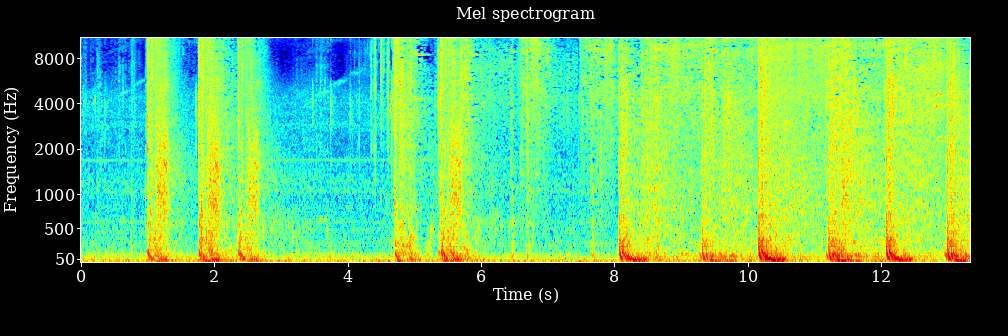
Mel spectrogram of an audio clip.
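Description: Loud gunshots ring out in sharp, repeated bursts.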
